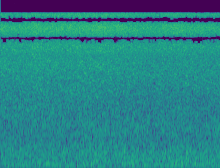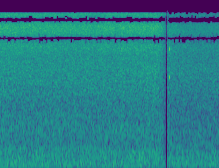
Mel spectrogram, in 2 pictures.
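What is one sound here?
River rapids roar and rush loudly nearby.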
